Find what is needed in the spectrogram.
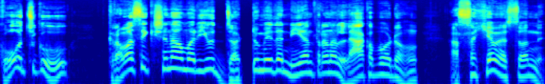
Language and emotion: Telugu, disgusted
